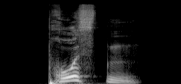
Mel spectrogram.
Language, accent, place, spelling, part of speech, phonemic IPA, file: German, Germany, Berlin, prosten, verb, /ˈpʁoːstn̩/, De-prosten.ogg
- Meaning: to raise one's glass, to toast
